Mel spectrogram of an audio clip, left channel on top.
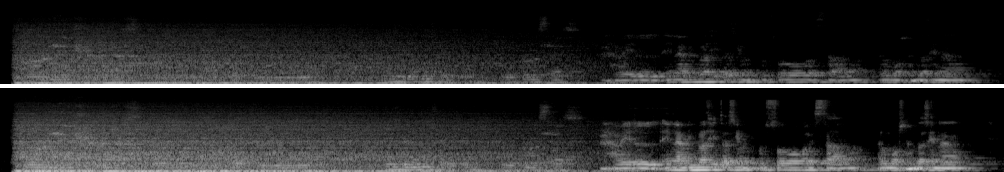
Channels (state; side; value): quieter; left; 9.3 dB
